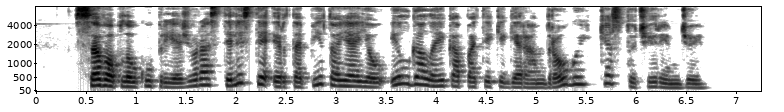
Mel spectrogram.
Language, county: Lithuanian, Alytus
